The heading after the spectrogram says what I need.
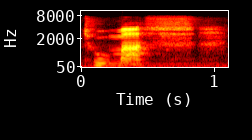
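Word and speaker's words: tumas: Like, for example, the phrase, the Tokpisin word too mas, meaning, well, obviously, literally means like too much, but also very. Note that the S at the end is like dragging on like a snake.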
